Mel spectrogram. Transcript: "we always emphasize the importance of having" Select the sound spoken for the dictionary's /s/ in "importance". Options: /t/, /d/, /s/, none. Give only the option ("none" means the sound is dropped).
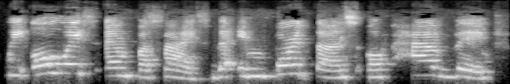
/s/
